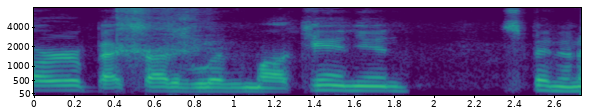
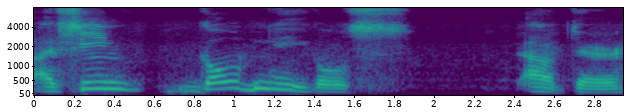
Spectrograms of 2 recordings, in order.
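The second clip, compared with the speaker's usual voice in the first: voice breaking partway through. Mid-conversation, the speaker's voice is cracking. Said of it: "my voice is cracking".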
